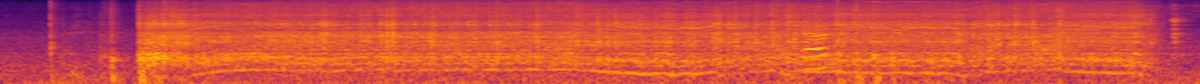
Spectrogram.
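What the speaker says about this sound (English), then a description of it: "The NutriBullet's hard, but that's the vibe we're going for." A NutriBullet blender whirs steadily for about ten seconds, chopping lamb sauce ingredients with olive oil, its motor pitch dipping and rising as the chunky mixture shifts, loud and close after a brief start.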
